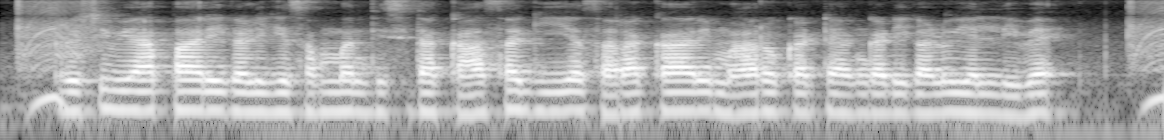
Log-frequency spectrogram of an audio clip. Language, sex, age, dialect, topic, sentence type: Kannada, male, 18-24, Coastal/Dakshin, agriculture, question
